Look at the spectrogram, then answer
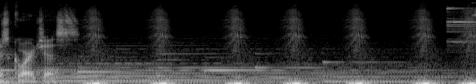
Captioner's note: air whooshing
